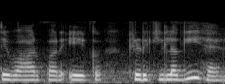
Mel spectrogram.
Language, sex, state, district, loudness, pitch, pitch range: Hindi, female, Bihar, Saharsa, -16 LUFS, 215 Hz, 205-225 Hz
